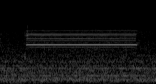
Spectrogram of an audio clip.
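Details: Old floppy-drive PC being tried for Windows 95 gaming: one steady high beep lasting about a second at power-on and no display; owner suspects RAM. Startup check failure, cause not confirmed.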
